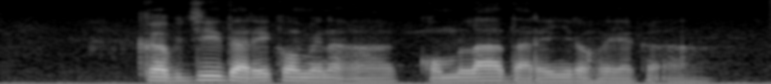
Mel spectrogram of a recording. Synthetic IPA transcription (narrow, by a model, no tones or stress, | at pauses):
kəbd͡ʒid̪aɾɛkɔmɛnaʔa | kɔmlad̪aɾʔɛɲɾɔɦɔjaka̰ʔa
